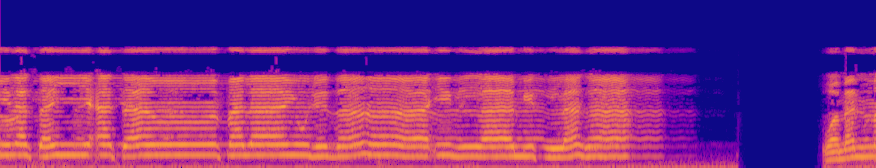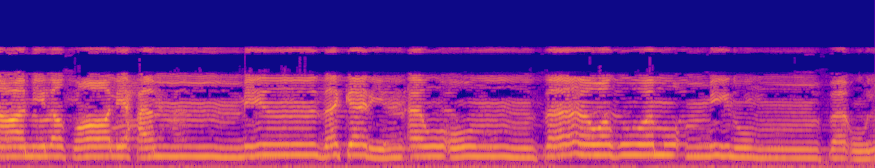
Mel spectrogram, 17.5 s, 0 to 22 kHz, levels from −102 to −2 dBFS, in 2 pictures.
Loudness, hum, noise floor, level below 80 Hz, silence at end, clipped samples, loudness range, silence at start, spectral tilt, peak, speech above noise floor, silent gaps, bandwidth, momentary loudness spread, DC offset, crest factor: -25 LUFS; none; -54 dBFS; -56 dBFS; 0 s; under 0.1%; 4 LU; 0 s; -2 dB/octave; -8 dBFS; 28 dB; 7.45-8.15 s; 8 kHz; 8 LU; 0.4%; 18 dB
